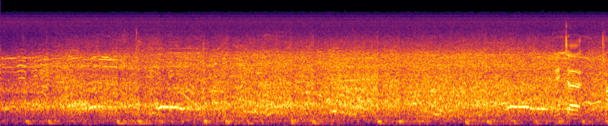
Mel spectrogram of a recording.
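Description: Football stadium crowd chanting and singing: a steady mass of voices with wavering held notes, no single voice standing out.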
